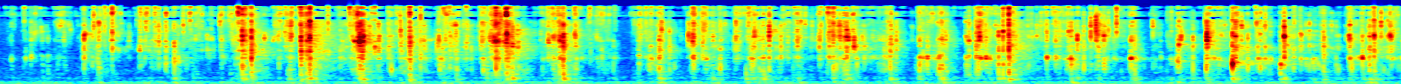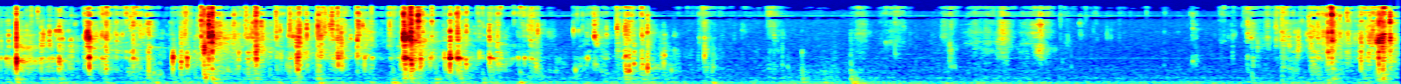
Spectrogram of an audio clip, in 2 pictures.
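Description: Samoyed biting and chewing raw meat fed by hand, a run of wet, irregular crunches and clicks that goes quieter for a few seconds near the end before picking up again.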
